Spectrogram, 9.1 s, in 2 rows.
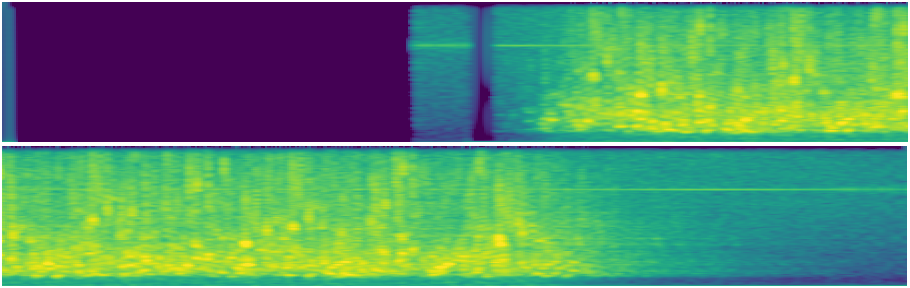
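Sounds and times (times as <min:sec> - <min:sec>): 
water sound in nature: 0:02.5 - 0:08.1.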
